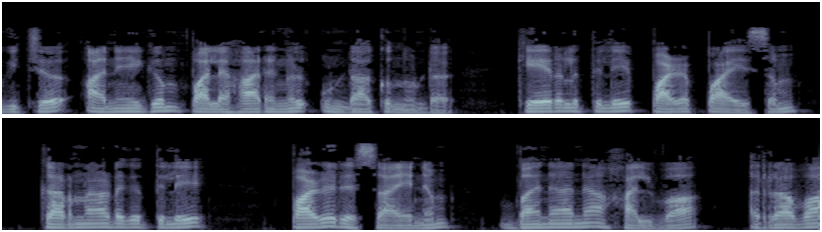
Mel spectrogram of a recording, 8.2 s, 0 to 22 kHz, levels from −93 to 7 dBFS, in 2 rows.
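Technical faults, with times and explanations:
Throughout, MP3 compression: likely a low-bitrate encode, around 32 kbps, cutting treble above 8.4 kHz and dropping weak detail, leaving speech watery, swirly and dull.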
